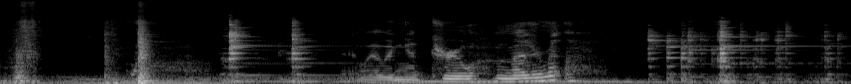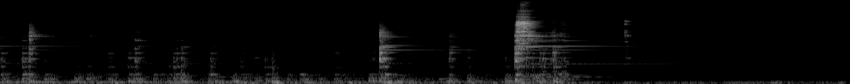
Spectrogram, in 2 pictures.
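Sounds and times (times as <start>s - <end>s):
metal hardware clinking and knocking: 0.0s - 4.5s, 6.3s - 14.9s.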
